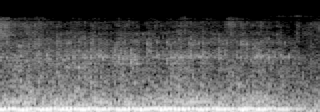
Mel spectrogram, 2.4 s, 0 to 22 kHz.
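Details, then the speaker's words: 11-year-old Kenmore Elite washer after repair of an E58 error (CLL SRV). The drum motor seemed not to be spinning before and now spins: a steady low hum that eases off, turning smoothly without grinding or knocking. Normal drum spin. "come on run it for daddy there we go spinning because i think that last time that wasn't spinning"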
